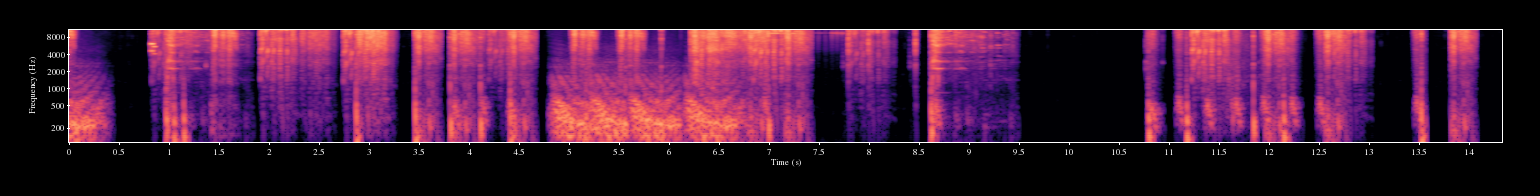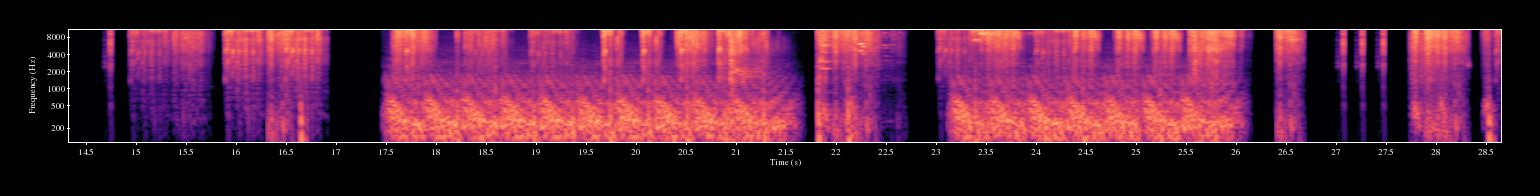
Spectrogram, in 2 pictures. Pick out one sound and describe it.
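A pickaxe chips at stone in quick, sharp hits.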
